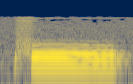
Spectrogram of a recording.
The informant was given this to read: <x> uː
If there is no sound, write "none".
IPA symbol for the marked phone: x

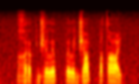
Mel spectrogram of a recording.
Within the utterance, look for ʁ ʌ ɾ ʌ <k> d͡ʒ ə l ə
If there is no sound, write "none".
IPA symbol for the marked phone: k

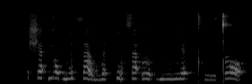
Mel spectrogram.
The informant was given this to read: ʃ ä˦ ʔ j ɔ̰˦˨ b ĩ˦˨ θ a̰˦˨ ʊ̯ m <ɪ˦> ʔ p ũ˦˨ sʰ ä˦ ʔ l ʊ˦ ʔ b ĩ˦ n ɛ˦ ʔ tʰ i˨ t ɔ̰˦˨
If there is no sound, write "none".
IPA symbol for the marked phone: ɛ˦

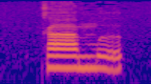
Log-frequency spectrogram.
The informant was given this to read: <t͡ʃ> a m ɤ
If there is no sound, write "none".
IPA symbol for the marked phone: k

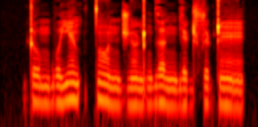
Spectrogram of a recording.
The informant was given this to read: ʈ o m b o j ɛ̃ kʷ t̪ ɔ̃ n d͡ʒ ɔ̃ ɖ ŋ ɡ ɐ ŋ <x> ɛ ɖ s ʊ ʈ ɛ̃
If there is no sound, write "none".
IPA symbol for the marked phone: ɡ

